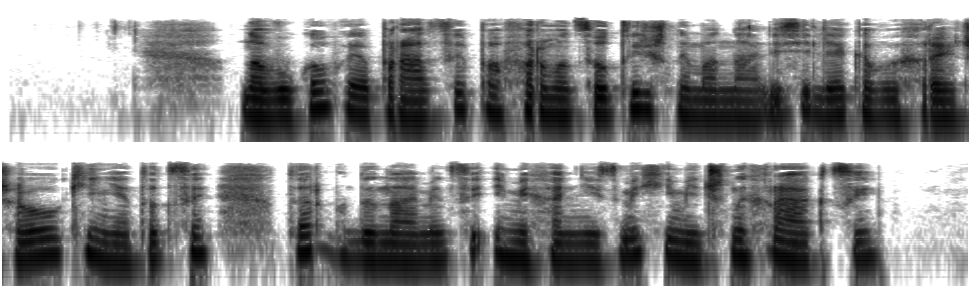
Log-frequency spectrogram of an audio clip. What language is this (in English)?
Belarusian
